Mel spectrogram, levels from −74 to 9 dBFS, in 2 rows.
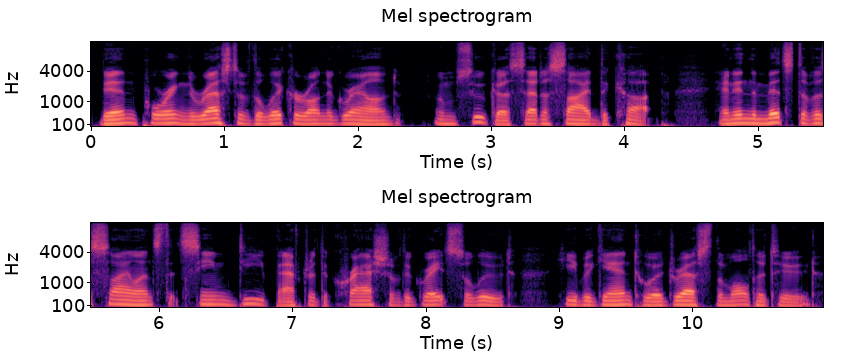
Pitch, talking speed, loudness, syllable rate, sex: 120 Hz, 210 wpm, -18 LUFS, 5.5 syllables/s, male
